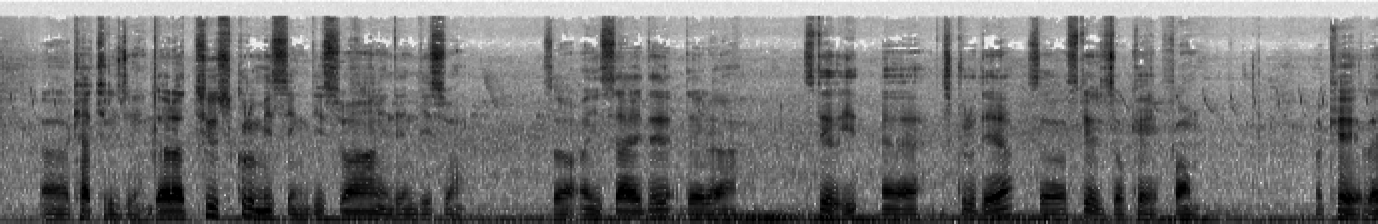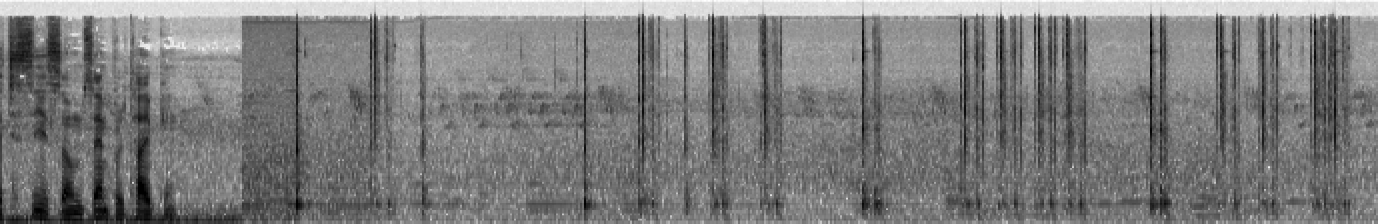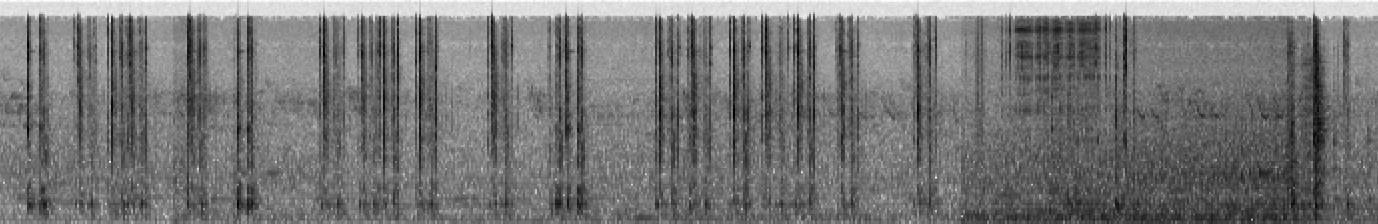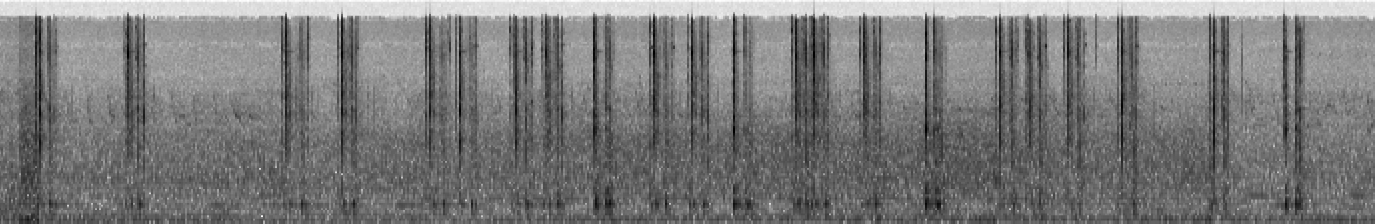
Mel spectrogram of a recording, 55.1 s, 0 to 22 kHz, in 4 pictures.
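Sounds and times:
typewriter typing: 17.4 - 18.1, 19.6 - 21.6, 22.4 - 22.7, 23.3 - 24.7, 25.3 - 33.5, 34.1 - 39.0, 40.7 - 42.0, 42.6 - 42.9, 44.2 - 45.0, 45.6 - 52.8, 53.4 - 54.4.

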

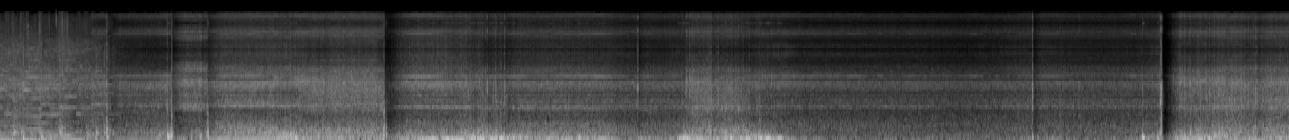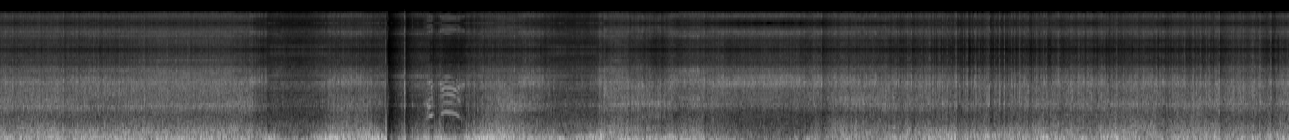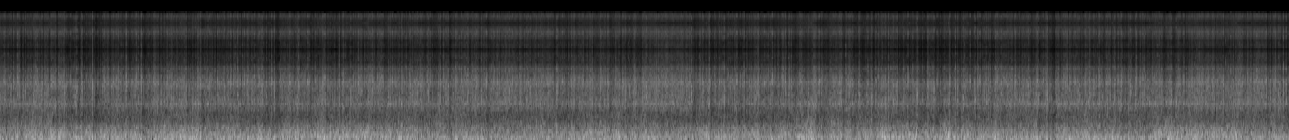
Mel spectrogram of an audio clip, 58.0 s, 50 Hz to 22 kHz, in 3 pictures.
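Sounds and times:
wind rushing over microphone: 1.8 - 58.0.

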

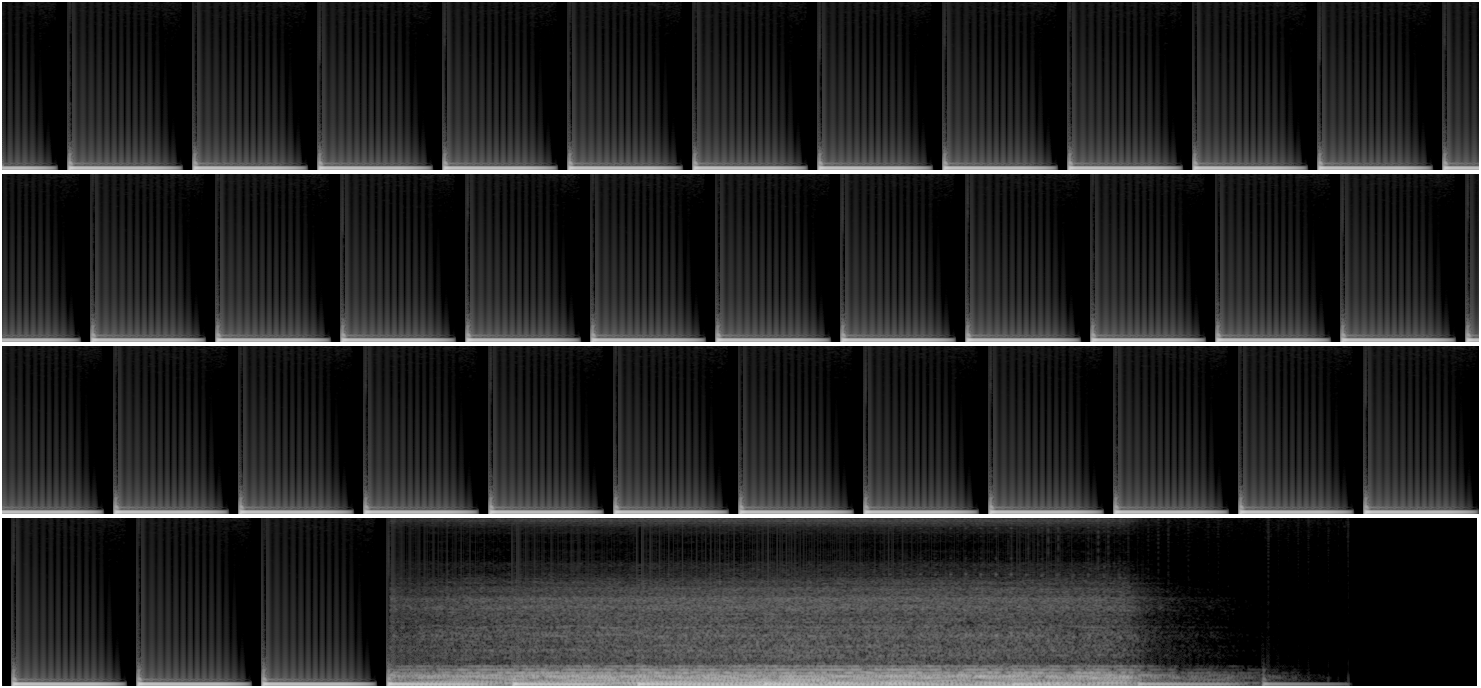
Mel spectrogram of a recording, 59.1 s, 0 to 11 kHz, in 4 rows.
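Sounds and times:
low electronic tone pulsing: 48.2 - 56.8.

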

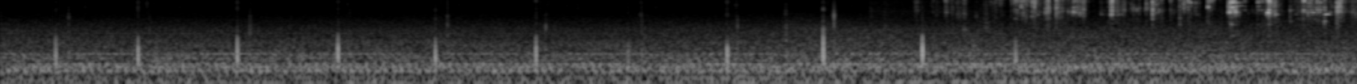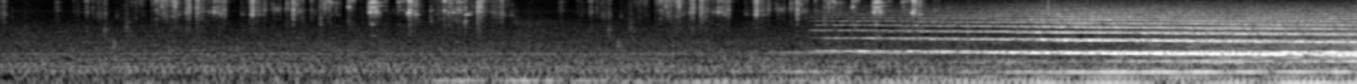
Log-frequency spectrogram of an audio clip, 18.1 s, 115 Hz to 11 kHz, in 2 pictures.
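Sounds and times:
low steady hum: 5.9 - 17.6
keys jangling: 6.0 - 16.1.

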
